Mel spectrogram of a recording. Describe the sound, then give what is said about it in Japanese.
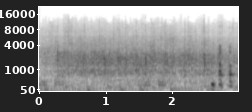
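Steady applause from a small group fills the whole stretch, a dense patter of claps with a few louder individual claps near the end and some voices murmuring underneath, welcoming a pastor as he is introduced. “拍手お願いし”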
